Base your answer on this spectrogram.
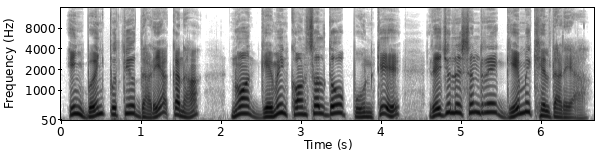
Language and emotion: Santali, surprised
